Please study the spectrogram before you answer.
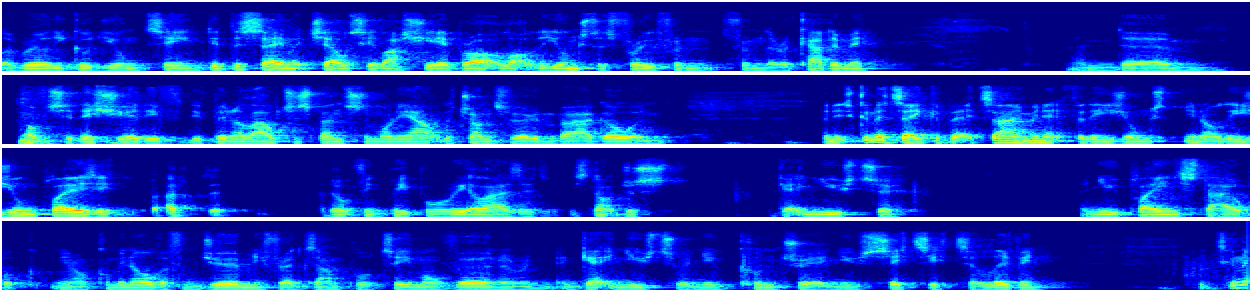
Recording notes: Virtually faces the media as City prepare to face Huddersfield Town at Ashton Gate.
